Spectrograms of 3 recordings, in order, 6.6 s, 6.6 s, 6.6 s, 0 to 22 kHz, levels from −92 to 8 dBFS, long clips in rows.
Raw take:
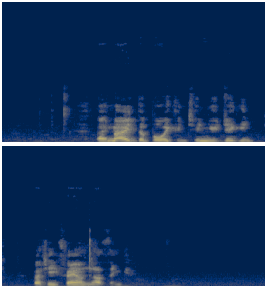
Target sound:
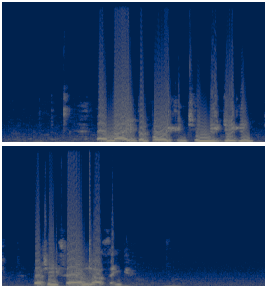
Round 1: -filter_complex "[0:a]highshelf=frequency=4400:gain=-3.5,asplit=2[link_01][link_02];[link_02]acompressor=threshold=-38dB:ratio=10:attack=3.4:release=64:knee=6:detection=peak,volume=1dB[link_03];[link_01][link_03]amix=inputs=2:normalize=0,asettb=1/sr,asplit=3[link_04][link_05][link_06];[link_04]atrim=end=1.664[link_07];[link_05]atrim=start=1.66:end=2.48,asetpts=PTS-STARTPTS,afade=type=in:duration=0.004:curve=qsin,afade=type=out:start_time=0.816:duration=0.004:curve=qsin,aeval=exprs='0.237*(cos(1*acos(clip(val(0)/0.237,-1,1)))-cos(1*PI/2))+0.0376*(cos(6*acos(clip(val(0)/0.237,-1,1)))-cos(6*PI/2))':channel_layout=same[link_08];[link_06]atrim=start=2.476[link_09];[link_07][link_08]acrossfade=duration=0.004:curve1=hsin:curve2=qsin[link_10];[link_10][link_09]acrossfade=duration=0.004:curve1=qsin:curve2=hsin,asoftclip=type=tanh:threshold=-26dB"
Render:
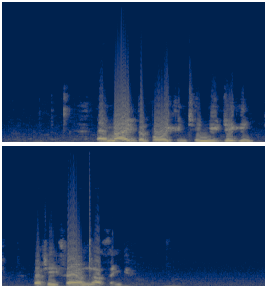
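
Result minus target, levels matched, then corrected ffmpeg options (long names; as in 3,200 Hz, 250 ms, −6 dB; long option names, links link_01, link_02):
downward compressor: peak gain reduction +9 dB; soft clipping: distortion −5 dB
-filter_complex "[0:a]highshelf=frequency=4400:gain=-3.5,asplit=2[link_01][link_02];[link_02]acompressor=threshold=-28dB:ratio=10:attack=3.4:release=64:knee=6:detection=peak,volume=1dB[link_03];[link_01][link_03]amix=inputs=2:normalize=0,asettb=1/sr,asplit=3[link_04][link_05][link_06];[link_04]atrim=end=1.664[link_07];[link_05]atrim=start=1.66:end=2.48,asetpts=PTS-STARTPTS,afade=type=in:duration=0.004:curve=qsin,afade=type=out:start_time=0.816:duration=0.004:curve=qsin,aeval=exprs='0.237*(cos(1*acos(clip(val(0)/0.237,-1,1)))-cos(1*PI/2))+0.0376*(cos(6*acos(clip(val(0)/0.237,-1,1)))-cos(6*PI/2))':channel_layout=same[link_08];[link_06]atrim=start=2.476[link_09];[link_07][link_08]acrossfade=duration=0.004:curve1=hsin:curve2=qsin[link_10];[link_10][link_09]acrossfade=duration=0.004:curve1=qsin:curve2=hsin,asoftclip=type=tanh:threshold=-36dB"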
